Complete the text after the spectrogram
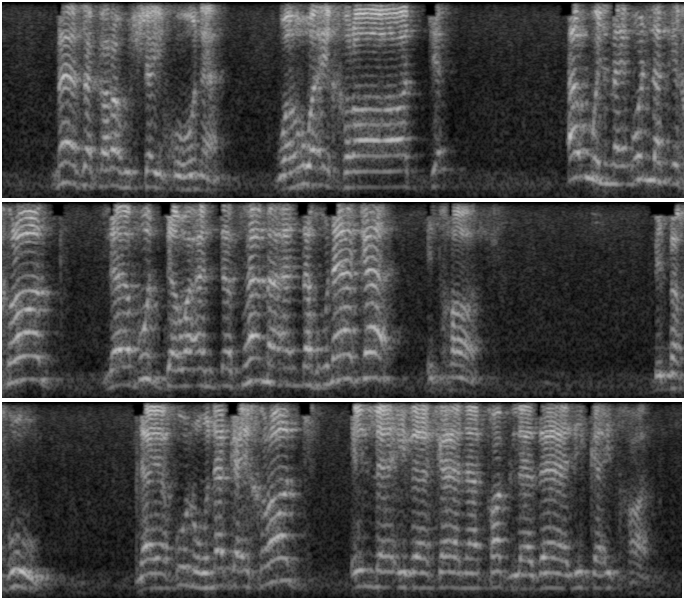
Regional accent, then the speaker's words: Egypt; احنا عندنا في مصر يقول لك في ادويه بديله

